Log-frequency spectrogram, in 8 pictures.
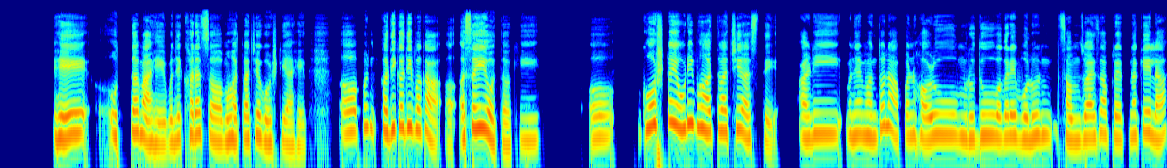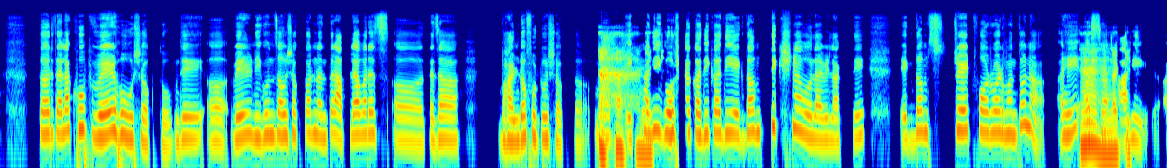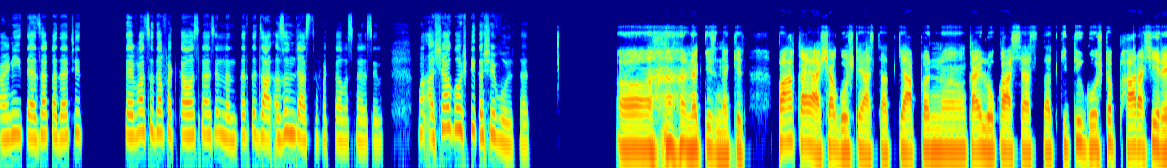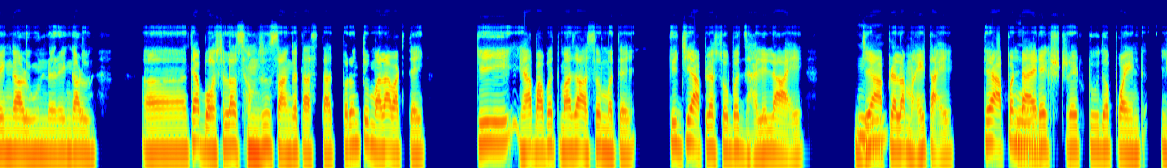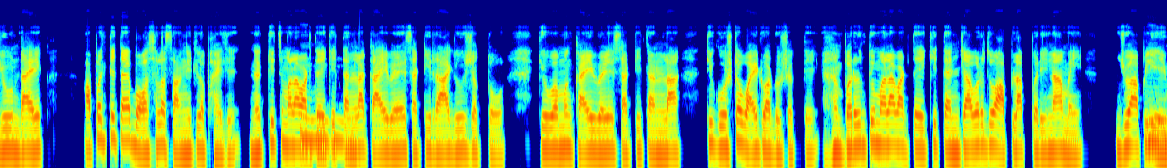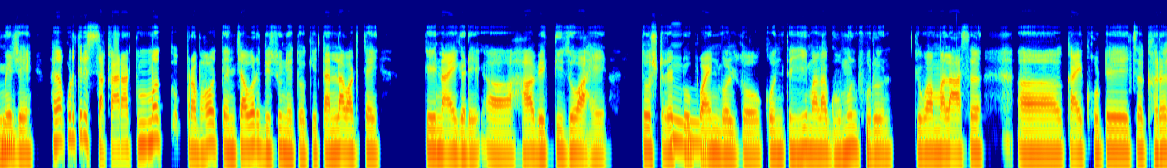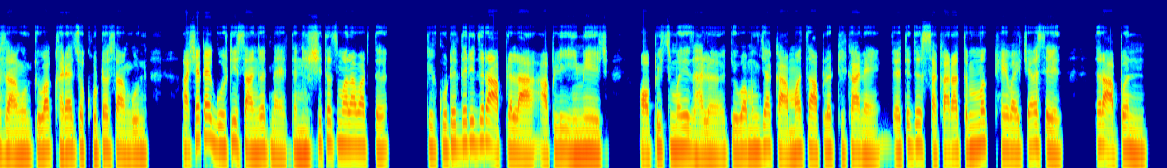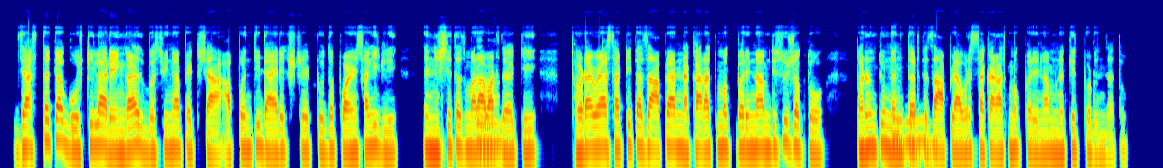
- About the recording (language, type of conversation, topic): Marathi, podcast, कामाच्या ठिकाणी नेहमी खरं बोलावं का, की काही प्रसंगी टाळावं?
- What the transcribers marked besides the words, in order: other noise; chuckle; in English: "स्ट्रेट फॉरवर्ड"; tapping; chuckle; in English: "स्ट्रेट टू द पॉइंट"; chuckle; in English: "स्ट्रेट टू पॉईंट"; in English: "स्ट्रेट टू द पॉइंट"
